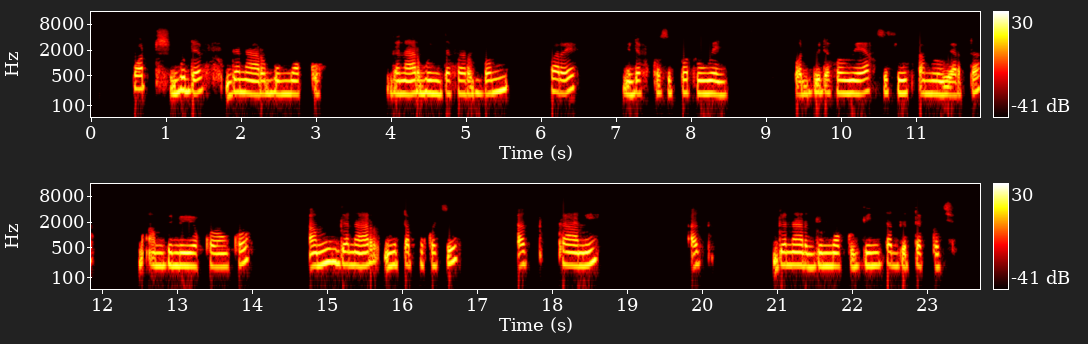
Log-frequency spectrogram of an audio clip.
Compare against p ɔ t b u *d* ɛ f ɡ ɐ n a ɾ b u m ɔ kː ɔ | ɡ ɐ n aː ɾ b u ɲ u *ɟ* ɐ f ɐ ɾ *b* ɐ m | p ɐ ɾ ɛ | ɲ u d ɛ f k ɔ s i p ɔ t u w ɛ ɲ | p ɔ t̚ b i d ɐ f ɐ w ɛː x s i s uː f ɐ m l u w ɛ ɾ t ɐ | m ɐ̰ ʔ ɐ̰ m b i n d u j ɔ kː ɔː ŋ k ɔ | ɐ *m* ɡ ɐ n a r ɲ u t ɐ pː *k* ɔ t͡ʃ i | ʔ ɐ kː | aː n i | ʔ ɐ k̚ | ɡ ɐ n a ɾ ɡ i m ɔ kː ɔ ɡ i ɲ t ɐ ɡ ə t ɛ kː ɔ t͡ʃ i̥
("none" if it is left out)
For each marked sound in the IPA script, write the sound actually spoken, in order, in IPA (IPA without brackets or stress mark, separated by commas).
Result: d, d, b, m, k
